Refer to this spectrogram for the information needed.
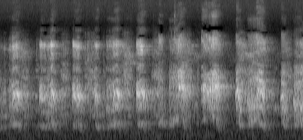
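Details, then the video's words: Tethered Iraqi white chukar partridge kept as a hunting decoy, calling: a fast run of harsh, clucking chuk notes, about five or six in three seconds, loud and insistent, mid-high in pitch. "AV KEKLİĞİ partridge | EN GÜZEL KEKLİK HENGAMESİ"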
